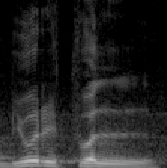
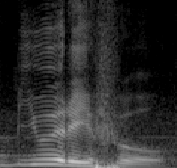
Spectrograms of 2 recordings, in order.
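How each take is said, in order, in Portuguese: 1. É dito com sotaque indiano. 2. É dito com sotaque americano. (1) "você vai para a Índia, ele fala" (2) "o americano fala"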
